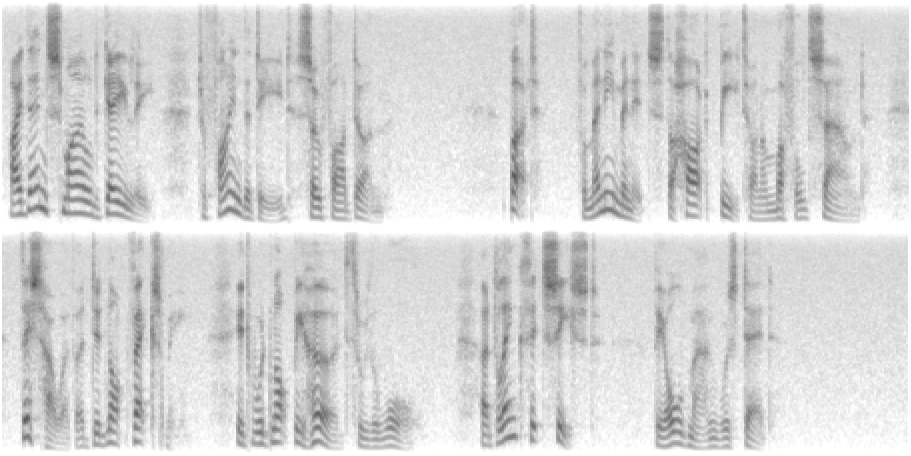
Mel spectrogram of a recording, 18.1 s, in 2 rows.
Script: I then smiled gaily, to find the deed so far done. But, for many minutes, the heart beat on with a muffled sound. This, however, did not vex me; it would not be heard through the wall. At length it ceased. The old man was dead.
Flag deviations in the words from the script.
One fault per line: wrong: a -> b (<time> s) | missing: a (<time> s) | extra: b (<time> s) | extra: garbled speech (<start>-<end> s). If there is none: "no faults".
missing: with (7.6 s)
